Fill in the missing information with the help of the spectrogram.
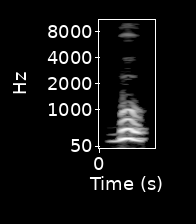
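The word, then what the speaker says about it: بُ: as B and finally here's the dhamma it changes the pronunciation to boo now let's practice writing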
